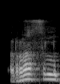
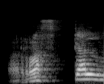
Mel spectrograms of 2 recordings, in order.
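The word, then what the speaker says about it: rustle: रसल कहते हैं बच्चों सरसर की आवाज। हवा जब चलती है ना तो पत्ते खड़खड़ाते हैं, तो उस खड़खड़ाहट को रस्टल नहीं करके रसल कह दीजिए, टी साइलेंट है।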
